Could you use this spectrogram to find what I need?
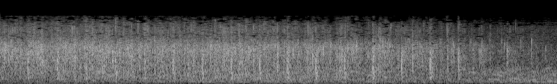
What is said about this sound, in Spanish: Bueno, y esa es la respuesta del público, ¿no? Ovación cerrada que la pueden oír.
